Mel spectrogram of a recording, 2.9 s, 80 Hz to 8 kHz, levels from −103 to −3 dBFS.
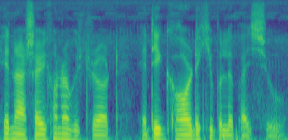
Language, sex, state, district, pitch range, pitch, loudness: Assamese, male, Assam, Hailakandi, 100-110 Hz, 105 Hz, -21 LUFS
